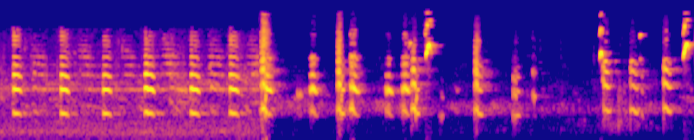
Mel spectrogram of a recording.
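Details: Eurasian coot flock call: an evenly spaced series of short honking notes, then a faster jumble of higher, varied yelps from several birds.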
